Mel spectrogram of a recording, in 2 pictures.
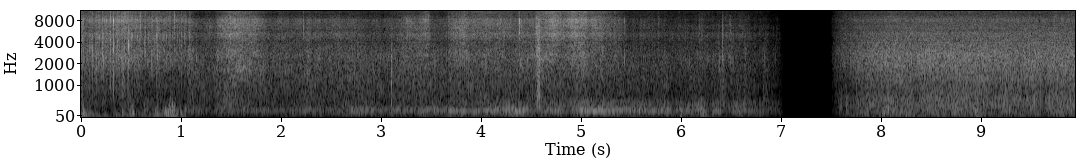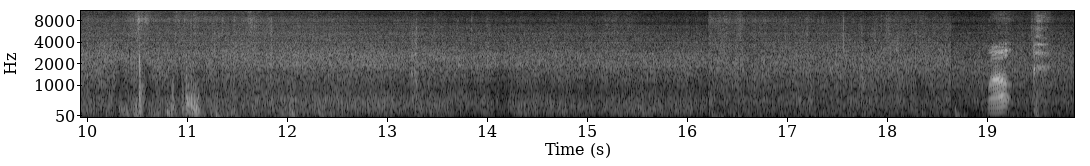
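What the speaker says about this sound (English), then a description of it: "Well, the wind came back." Winter wind gusts roar around a tarp campsite in snow and sleet, a broad rushing noise that drops out briefly and then returns strong, with fabric buffeting and a few louder bursts near the end.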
